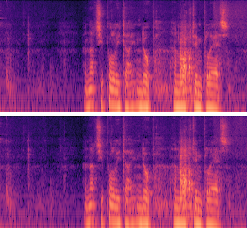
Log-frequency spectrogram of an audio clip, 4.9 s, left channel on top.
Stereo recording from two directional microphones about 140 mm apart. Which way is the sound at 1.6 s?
25° left (ahead or behind).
